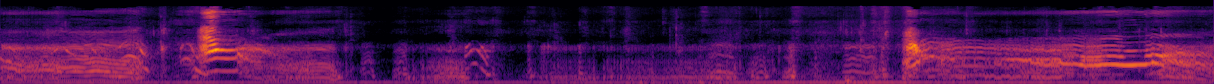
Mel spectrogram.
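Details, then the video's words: Labrador puppy finding its voice indoors: a few wavering whines and a sharp yip early, a quiet growly pause, then another yip leading into a long rising and falling whimpering howl, with a low background hum. "Welpe Herr Rot entdeckt seine Stimme."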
